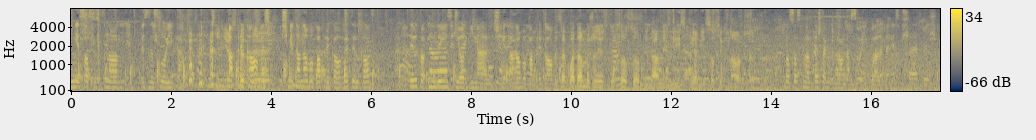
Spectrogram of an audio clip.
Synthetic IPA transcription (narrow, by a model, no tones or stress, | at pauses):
iɲɛsɔsknɔɾ | zɛswɔjika | ɲpapɾɘkɔvɘ | ɕmʲjɛt̪anɔvɔpapɾɘkɔvɘt̪ɘlkɔ | t̪ɘlkɔʔind̪ɘjskʲiɔɾɡʲinalnɘɕmʲjɛt̪anɔvɔpapɾɘkɔvɘzakwad̪amɘʐɛjɛst̪ːɔsɔsɔɾɡʲina̰lnɘind̪ɘjskʲiaɲɛsɔsɘknɔɾt̪ɛʐɛ | bɔsɔsknɔɾt̪ɛʂt̪aɡvɘɡlɔnd̪afswɔjikualɛt̪ɛnjɛst̪̚pʂɛvɘʂ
